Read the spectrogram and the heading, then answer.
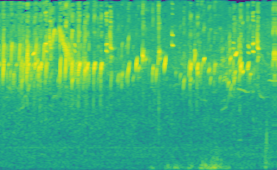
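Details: European goldfinch song for stimulating goldfinches: an energetic run of sharp chirps and buzzy trills that eases off toward the end, with faint low rumbles.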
